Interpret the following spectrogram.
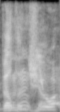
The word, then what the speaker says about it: Weltanschauung: He says that the worldview came into the English language through the German Weltanschauung. I think that's how you say it. Yeah, that's right. Weltanschauung.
